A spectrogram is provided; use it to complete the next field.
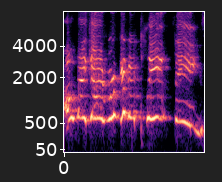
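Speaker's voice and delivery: mock very high, shrieking children's screaming. Retelling how little siblings ran outside to the bins: imitating kids screaming.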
